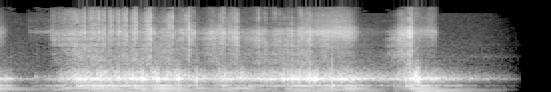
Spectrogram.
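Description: Intro sound design for an animated logo: a scratchy, textured swell over a few steady held tones. It peaks in a sharp hit about three seconds in, then fades out shortly before the end.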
